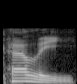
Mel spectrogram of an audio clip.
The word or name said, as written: Pelly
